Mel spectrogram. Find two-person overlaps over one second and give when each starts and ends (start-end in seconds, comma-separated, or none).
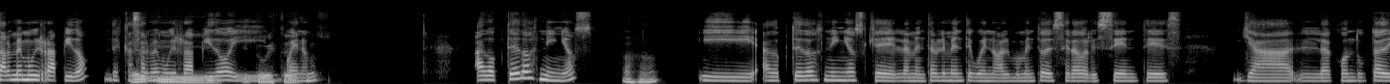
1.3-3.1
